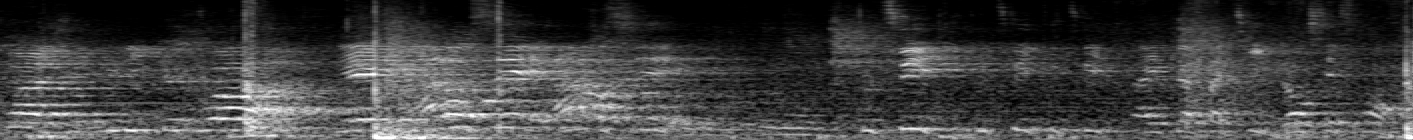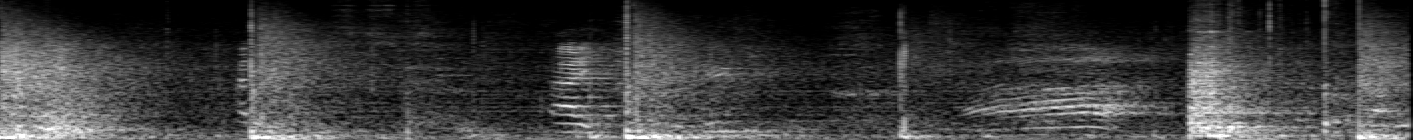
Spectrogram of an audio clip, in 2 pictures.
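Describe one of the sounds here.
A basketball bangs against a backboard and rim.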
